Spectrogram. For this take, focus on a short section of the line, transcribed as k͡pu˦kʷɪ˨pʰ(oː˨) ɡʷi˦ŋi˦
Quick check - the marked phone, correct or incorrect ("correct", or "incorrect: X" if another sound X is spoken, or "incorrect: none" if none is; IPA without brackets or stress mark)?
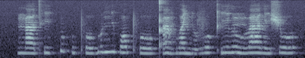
correct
